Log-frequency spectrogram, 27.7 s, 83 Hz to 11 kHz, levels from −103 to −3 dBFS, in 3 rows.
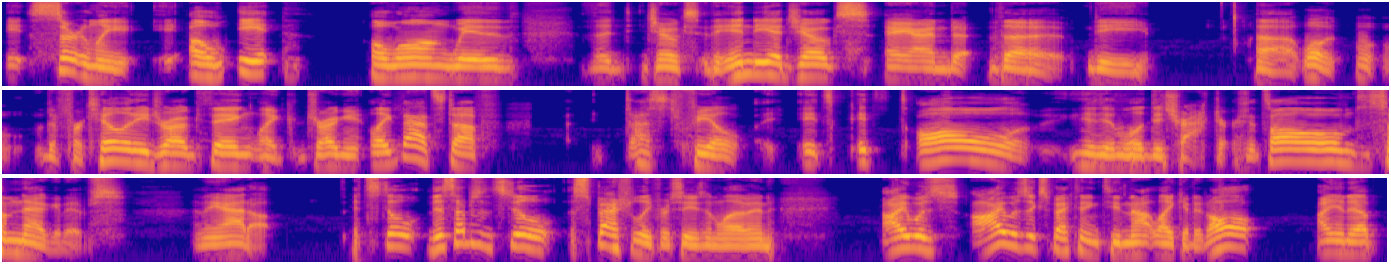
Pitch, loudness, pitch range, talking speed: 145 Hz, -25 LUFS, 125-185 Hz, 135 wpm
